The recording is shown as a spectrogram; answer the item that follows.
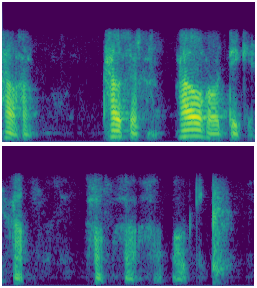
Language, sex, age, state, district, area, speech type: Marathi, male, 18-30, Maharashtra, Buldhana, urban, conversation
